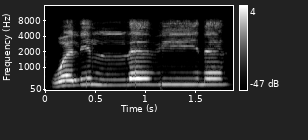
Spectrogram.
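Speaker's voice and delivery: walilladzina with dh from the side edge of the tongue, slow; slow demo of side-tongue dh in walilladzina. Shown as a demonstration. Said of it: "kita guna hujung tepi lidah".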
